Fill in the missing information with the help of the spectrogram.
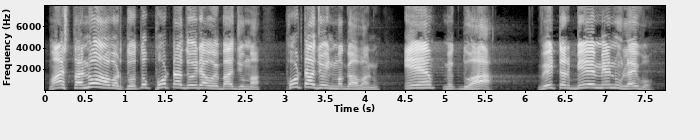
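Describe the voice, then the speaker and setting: Male comedian, very high bright voice, folksy stage storyteller, hall reverb. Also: animated, clear, resonant tone, studio quality. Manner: folksy storytelling, acting out characters in quick dialogue. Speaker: stand-up comedian. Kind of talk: Gujarati joke telling, stage storytelling.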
